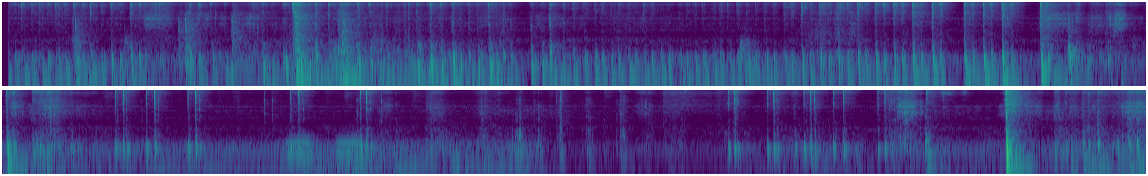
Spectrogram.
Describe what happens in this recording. I am sitting at a desk typing on a computer keyboard. At one point a nearby drawer was close. While typing, I occasionally click the mouse. Overlapping sounds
